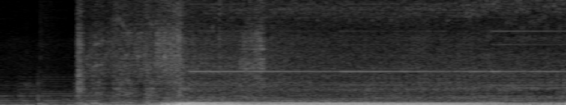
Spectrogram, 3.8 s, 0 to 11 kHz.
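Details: Opel Corsa D 1.4 petrol after a no-start fixed by fitting a used fuel pump module, pump heard priming: short crank, then the engine catches and settles into a steady, even idle with no misses; a normal start.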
